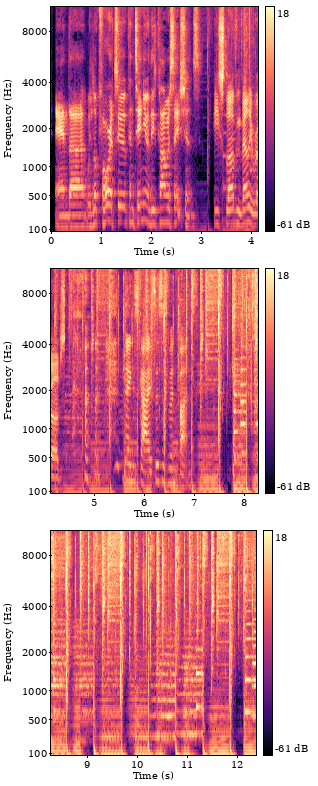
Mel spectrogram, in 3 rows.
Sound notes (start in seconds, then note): 4.6 laughs; 7.1 upbeat music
